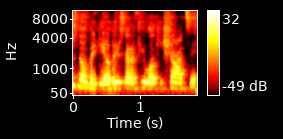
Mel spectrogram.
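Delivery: normal talking voice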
